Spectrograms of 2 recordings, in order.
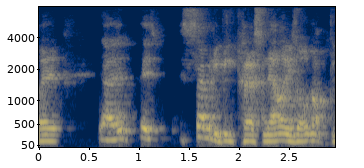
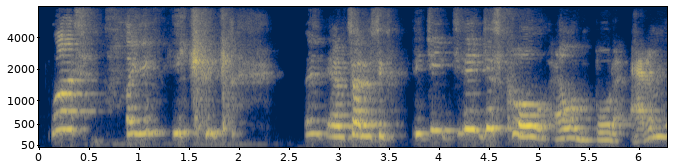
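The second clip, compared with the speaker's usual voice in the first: incredulous; 9 semitones higher, 3 dB louder, slower than usual. Retold or imitated. Retold reaction to commentator blunder.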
